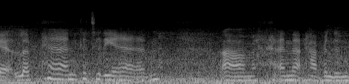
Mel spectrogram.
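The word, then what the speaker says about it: Le Pain Quotidien: If you were to phonetically just look at it, you could say the pain potion, but it's French for the daily bread. So, and I kind of forgot my French. I had to relearn how to say it.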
